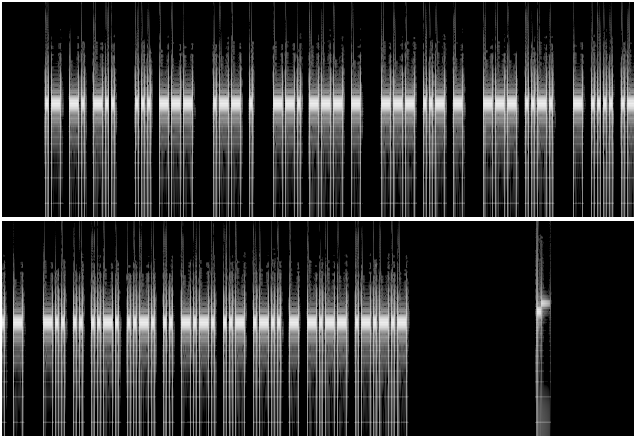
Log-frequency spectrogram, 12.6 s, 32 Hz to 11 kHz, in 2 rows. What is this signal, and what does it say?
Morse code, heard as a keyed tone, about 40 wpm, 700 Hz. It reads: AND SO WE GOT OUT OF THAT DIFFICULTY.
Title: Sentences from Top 1500 Words 40wpm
